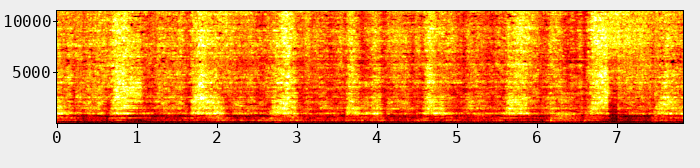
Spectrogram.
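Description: A fingernail scratches and rubs the printed surface of a small hollow cube gift box, red with a colorful patterned lid, that looks like cardboard and is held up close. Bright, rasping strokes swell and fade about once a second, over a faint steady tone near 1 kHz.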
